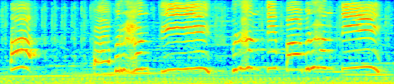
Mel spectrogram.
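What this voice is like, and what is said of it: Screaming in fear. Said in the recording (Indonesian): “Teriak”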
